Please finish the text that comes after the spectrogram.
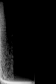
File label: Kick 4/4 140BPM; Drums & Perc; Vengeance Samples; Selection Kit; E minor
